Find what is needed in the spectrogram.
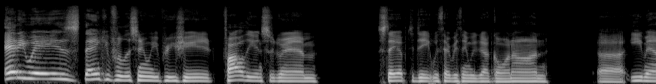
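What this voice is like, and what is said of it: Usual voice. Nothing is said of it.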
